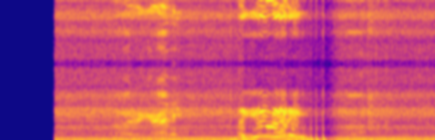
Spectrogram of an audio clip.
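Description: Small jump plane's piston engine droning steadily inside the cabin, starting about half a second in, with a man's voice calling out twice over it, the second call rising and then falling in pitch.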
